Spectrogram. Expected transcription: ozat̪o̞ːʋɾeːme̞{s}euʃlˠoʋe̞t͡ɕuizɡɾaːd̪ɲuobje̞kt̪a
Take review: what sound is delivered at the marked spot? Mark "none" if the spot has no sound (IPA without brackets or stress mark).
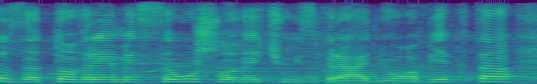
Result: s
